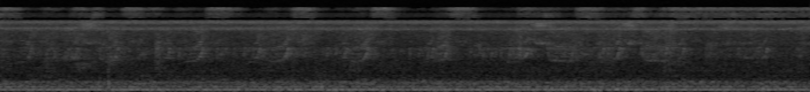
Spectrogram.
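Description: Outdoor background: a steady low hum with faint, scattered high chirps over it. The swimming polar bear makes no clear sound of its own.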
